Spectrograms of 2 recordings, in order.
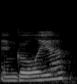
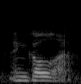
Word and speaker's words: Angola: the italian we have african so congo and angolia angola angola i looked up how to pronounce these i try not to push for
